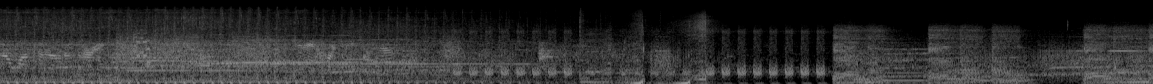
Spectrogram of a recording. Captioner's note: cheers and applause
